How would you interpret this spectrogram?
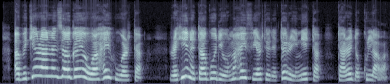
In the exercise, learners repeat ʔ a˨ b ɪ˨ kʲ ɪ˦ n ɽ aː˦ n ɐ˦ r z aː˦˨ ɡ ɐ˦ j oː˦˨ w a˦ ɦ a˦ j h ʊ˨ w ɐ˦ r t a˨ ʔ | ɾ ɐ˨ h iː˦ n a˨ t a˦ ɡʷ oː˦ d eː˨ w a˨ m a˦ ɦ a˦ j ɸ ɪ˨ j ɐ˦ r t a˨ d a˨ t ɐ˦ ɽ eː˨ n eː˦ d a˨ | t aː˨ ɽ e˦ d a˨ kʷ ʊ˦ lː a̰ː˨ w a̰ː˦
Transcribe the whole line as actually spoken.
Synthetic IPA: ʔ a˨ b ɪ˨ kʲ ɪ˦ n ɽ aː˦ n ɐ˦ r z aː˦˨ ɡ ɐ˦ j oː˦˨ w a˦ ɦ a˦ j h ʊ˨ w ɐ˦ r t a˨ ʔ | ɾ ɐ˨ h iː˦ n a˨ t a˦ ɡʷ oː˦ d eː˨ w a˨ m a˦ ɦ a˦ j ɸ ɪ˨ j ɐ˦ r t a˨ d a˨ t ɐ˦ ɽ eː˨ n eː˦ t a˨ | t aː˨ ɽ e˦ d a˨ kʷ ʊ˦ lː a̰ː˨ w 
